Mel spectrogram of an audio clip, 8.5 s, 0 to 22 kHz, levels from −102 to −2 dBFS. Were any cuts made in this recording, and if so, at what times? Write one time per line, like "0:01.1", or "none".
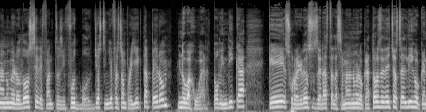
0:03.4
